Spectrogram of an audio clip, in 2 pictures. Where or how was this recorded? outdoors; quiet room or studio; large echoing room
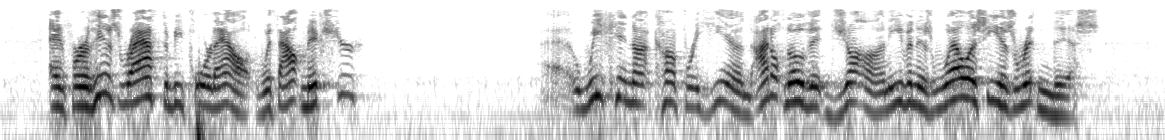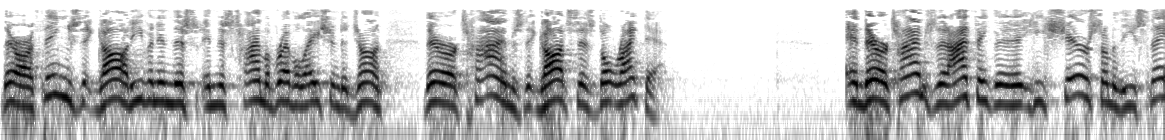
large echoing room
